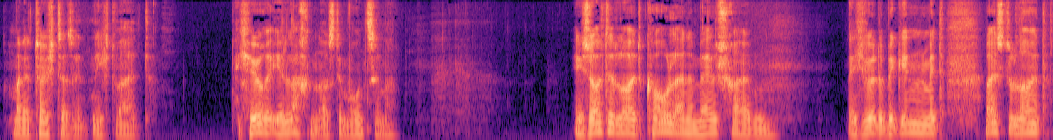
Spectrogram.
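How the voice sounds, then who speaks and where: An actor playing a middle-aged novelist who looks back on his life in a reflective, measured narration. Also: low-pitched, gravelly, breathy edge, heavily acted. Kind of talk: scripted first-person literary narration.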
